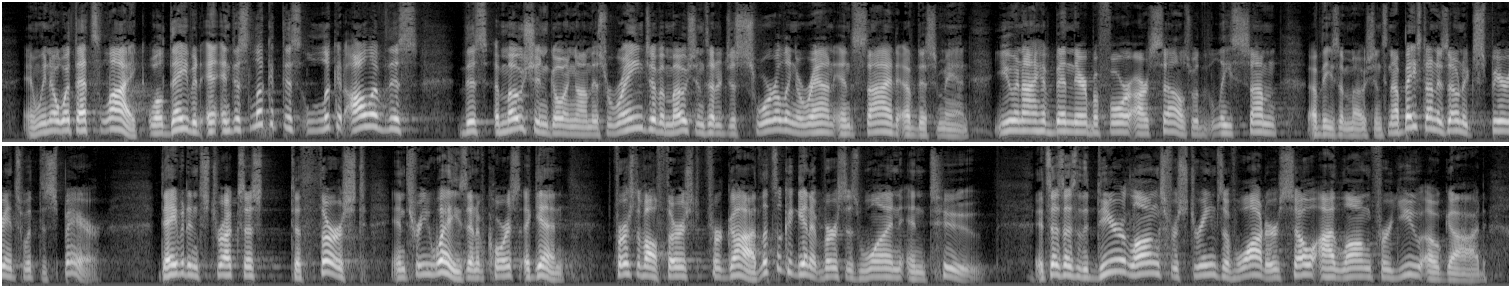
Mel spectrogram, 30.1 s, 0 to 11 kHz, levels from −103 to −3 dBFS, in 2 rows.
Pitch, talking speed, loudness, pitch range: 170 Hz, 200 wpm, -27 LUFS, 145-190 Hz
